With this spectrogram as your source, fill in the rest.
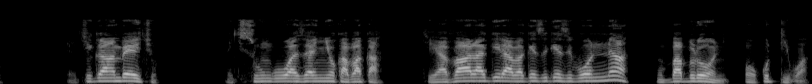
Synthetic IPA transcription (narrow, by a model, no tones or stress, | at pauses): e̞ciɡaːmbe̞ːco̞ | neci̥suːŋɡuwazaɲːo̞kaβaka̰ | cejavaːlaɡiɾaːβaɡe̞ziɡe̞ziβo̞nːa | mubabulo̞ːnḭ | okutːiβwa̰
